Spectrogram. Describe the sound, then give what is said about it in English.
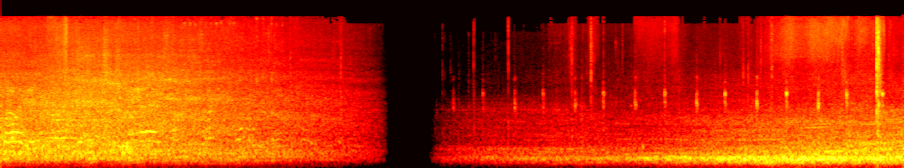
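Loud, hissy outdoor traffic noise drops into a brief silence, then a steady low engine rumble from inside a car takes over, with faint scattered clicks above it. “Oh, now I'm in the relative safety of the car once again.”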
